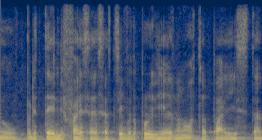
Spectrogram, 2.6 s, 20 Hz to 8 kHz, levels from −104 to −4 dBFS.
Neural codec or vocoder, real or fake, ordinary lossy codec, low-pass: codec, 16 kHz, 16 kbps, FreqCodec, smaller model; fake; none; none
